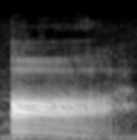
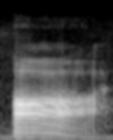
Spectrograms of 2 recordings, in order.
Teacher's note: it is a long a that is the a as in the English word father it's ah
